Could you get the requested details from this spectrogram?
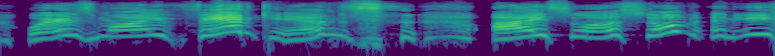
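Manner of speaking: high, loud, drawn-out whine; excited whine. Real, not acted. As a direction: beg loudly for the fan cams. Excited, whining for fan cams.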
